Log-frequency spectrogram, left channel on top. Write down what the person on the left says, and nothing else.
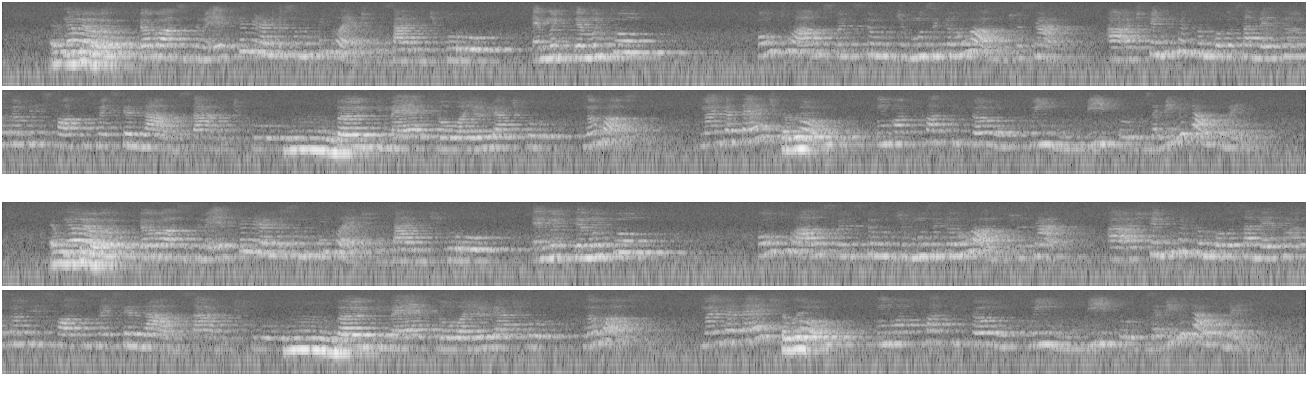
Não,
eu, eu, eu gosto também. Eu, na verdade, eu sou muito eclética, sabe? Tipo, é muito, é muito pontual as coisas que eu, de música que eu não gosto. Tipo assim, ah, a- acho que a única coisa que eu não vou gostar mesmo são aqueles rocks mais pesados, sabe? Tipo,
punk, metal, aí eu já, tipo, não gosto. Mas até, tipo,
pô, um, um rock classicão, um Queen, um Beatles, é bem legal também.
